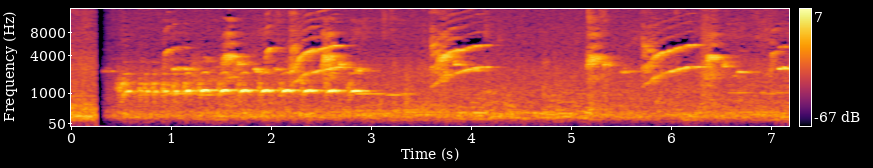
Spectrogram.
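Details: Songbird singing: a steady rattling trill of short notes for two seconds, followed by scattered upslurred and downslurred whistles and chirps at irregular intervals over a low background hum.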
